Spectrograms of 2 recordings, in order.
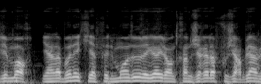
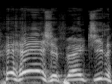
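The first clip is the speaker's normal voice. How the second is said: higher, louder cheer; gleeful crowing; 7 semitones higher, 5 dB louder than usual. Real, not acted. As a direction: crow about the win. Celebrates getting a kill. (cri de joie triomphant)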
